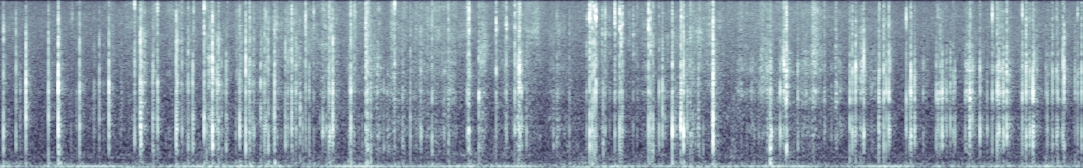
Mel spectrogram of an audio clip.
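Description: A small, thin, clear, flexible plastic sheet is held in both hands while fingertips and nails tap, scratch and crinkle it. The result is a dense run of quick, sharp crackles and clicks that reach up into the high range, over a steady low rumble. Each sound dies away almost instantly, and the level rises and falls only slightly across the clip.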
